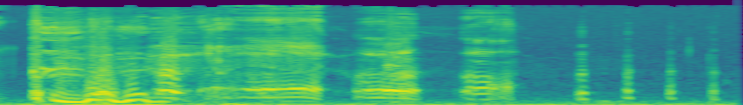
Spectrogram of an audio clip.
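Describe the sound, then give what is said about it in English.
A harsh, chesty bronchitis cough fit: a few rough, groaning hacks that trail off into a quick series of short, dry coughs. “I got that bronchitis cough on my shit.”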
